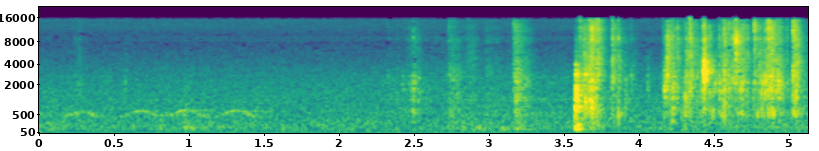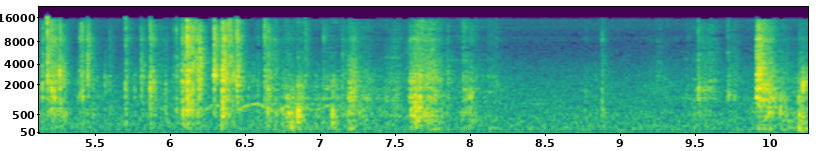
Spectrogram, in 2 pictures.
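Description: Plastic shopping bag crinkling and rustling in irregular bursts as it is handled and rummaged through, starting a few seconds in and lasting about four seconds.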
